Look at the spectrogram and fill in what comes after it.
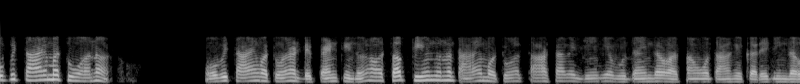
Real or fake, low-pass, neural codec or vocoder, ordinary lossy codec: fake; 3.6 kHz; vocoder, 22.05 kHz, 80 mel bands, WaveNeXt; Opus, 24 kbps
